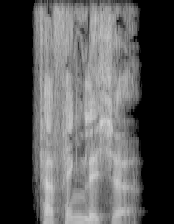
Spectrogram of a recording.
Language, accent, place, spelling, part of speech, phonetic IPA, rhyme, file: German, Germany, Berlin, verfängliche, adjective, [fɛɐ̯ˈfɛŋlɪçə], -ɛŋlɪçə, De-verfängliche.ogg
- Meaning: inflection of verfänglich: 1. strong/mixed nominative/accusative feminine singular 2. strong nominative/accusative plural 3. weak nominative all-gender singular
